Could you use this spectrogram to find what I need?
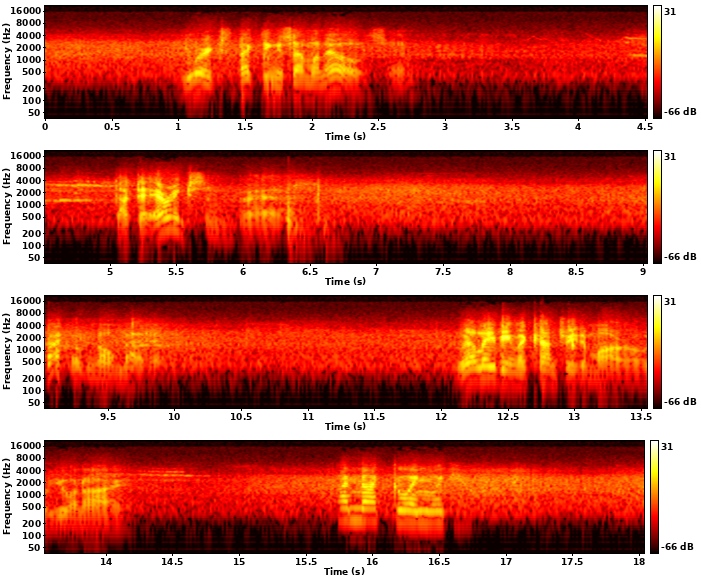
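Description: A man speaks quietly outdoors.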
